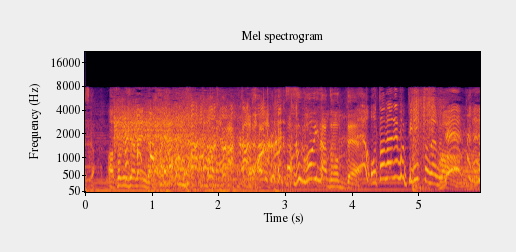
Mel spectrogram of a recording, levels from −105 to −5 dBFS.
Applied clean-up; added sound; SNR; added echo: none; Livestock, farm animals, working animals + Race car, auto racing / Accelerating, revving, vroom; 15 dB; none.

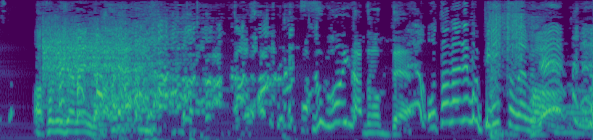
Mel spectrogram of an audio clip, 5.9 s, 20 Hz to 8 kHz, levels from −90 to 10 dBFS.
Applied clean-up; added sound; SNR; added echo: classical method spectral subtraction.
